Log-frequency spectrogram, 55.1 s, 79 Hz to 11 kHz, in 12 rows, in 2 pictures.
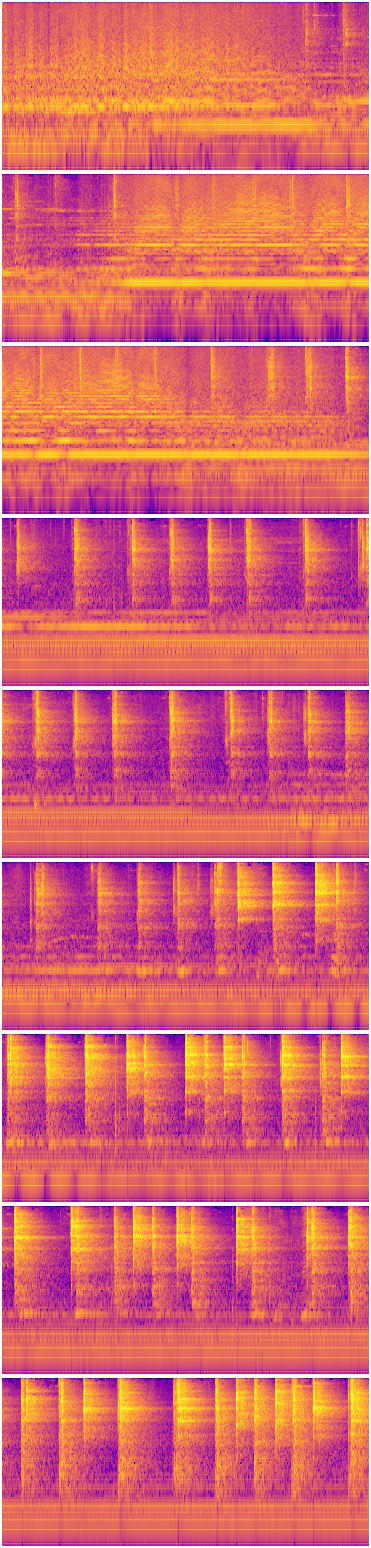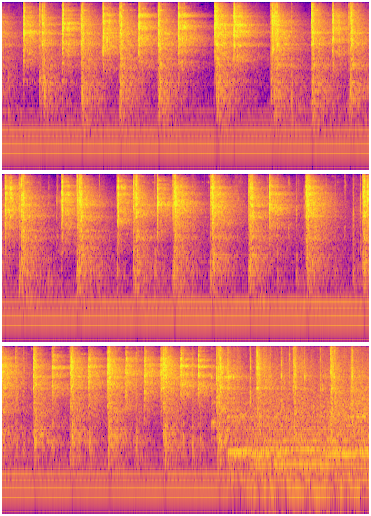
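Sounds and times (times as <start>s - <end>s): sustained band drone: 0.0s - 37.4s, 38.0s - 55.0s
sharp hand claps: 11.0s - 55.0s.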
